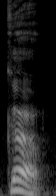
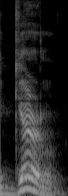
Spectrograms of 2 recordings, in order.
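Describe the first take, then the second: First: Put-on "girl" with an American r-coloured vowel; "girl", American pronunciation. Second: Put-on "girl" with a rounded British vowel; "girl", old Cyprus-British pronunciation. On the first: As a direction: say "girl" the New York way. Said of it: "in America they don't say that, they say". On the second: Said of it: "It's a British, British way". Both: Shown as a demonstration.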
